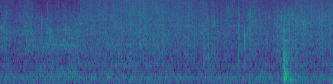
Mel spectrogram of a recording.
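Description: Onions and garlic fry in a pan with a steady, close sizzle and hiss that holds throughout, with a brief utensil scrape or stir near the end.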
